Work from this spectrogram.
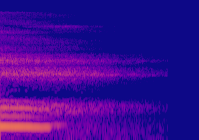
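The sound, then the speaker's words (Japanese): A person lets out a slow, audible breath, the exhale starting with a soft voiced edge and then tapering steadily into silence. “で、吐いて。”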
